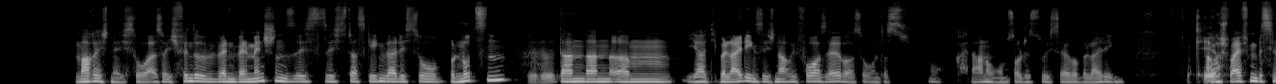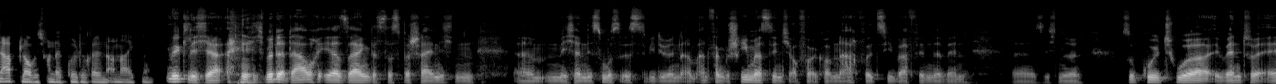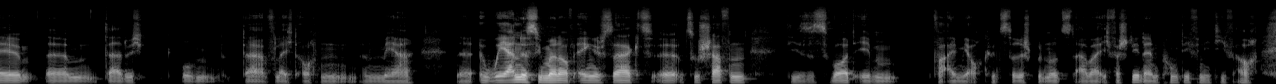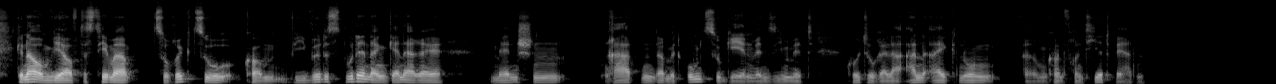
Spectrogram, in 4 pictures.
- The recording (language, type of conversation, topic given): German, podcast, Wie gehst du mit kultureller Aneignung um?
- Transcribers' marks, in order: chuckle; in English: "Awareness"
